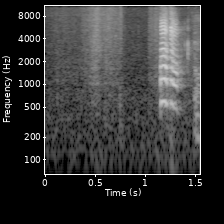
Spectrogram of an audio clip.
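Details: Blenheim Cavalier King Charles Spaniel puppies, three weeks old, wrestling indoors; after a quiet start comes one sharp high yelp with a bright harmonic stack, followed by a shorter lower whine.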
